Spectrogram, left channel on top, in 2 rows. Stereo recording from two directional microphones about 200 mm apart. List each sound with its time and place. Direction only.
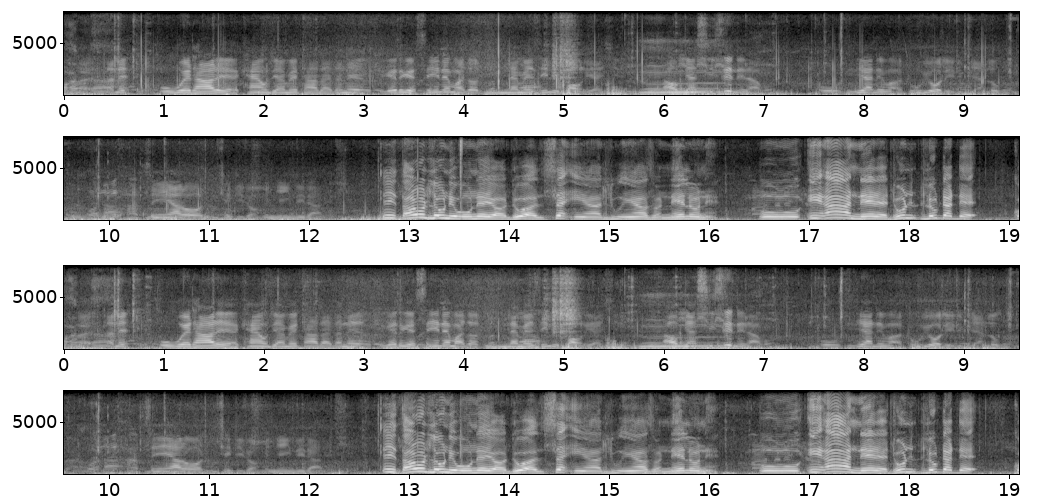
0.0 s a sound: 10° left (ahead or behind)
1.1 s speech: centre (ahead or behind)
4.9 s speech: 20° right (ahead or behind)
6.0 s speech: centre (ahead or behind)
7.9 s speech: centre (ahead or behind)
10.4 s speech: 10° left (ahead or behind)
12.6 s speech: 15° right (ahead or behind)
